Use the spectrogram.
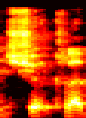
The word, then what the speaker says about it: Shukla: So guys, and then Shukla, both spelled phonetically, like as you'd say it, S-H-U-K-L-A.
